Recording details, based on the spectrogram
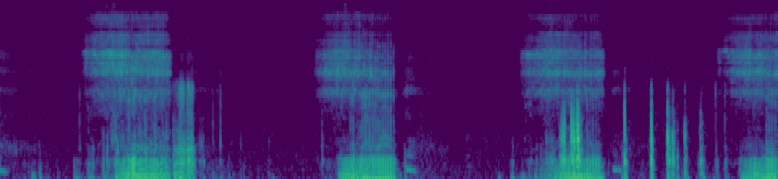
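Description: A French bulldog snores loudly, each rattling, throaty breath repeating about every two seconds.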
